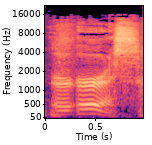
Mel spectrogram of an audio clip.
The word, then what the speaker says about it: Urus: Urus.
